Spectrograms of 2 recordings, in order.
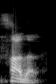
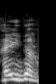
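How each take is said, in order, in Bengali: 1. প্রথম স্বরধ্বনিটি 'ah'-এর মতো উচ্চারিত হয়। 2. প্রথম স্বরধ্বনিটি 'ay'-এর মতো উচ্চারিত হয়। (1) "ফাদার হবে" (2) "এখানে ফেইদার হবে না"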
